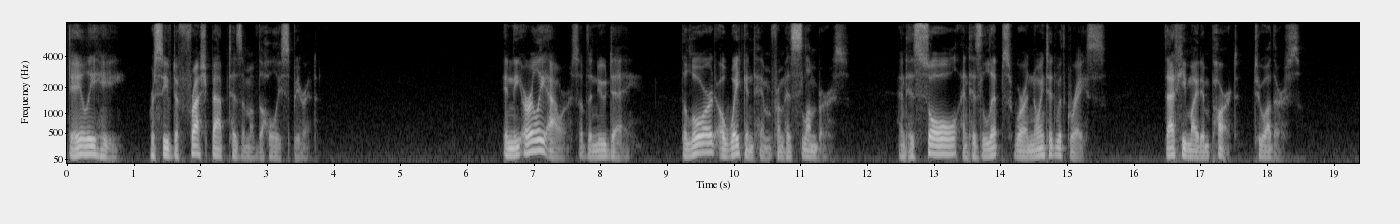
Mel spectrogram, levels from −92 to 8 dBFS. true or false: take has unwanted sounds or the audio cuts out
false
